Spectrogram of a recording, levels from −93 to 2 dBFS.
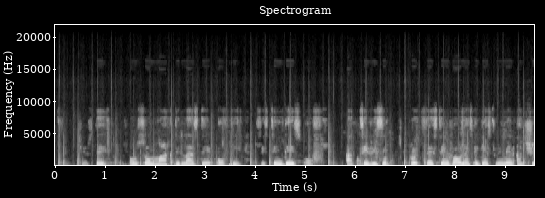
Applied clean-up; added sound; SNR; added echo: none; Run; 18 dB; none.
